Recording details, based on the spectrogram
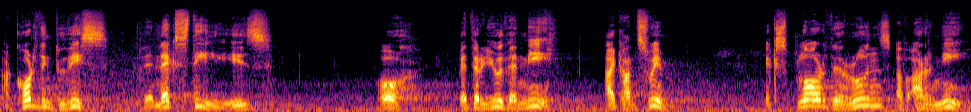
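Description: Here is an earnest young scholar of ancient things in a video game. His pitch sits a little high and swings with eagerness as he explains. The voice rings in a reverberant chamber. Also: sing-song, slow pace, long pauses, fairly bright tone, slight background noise, heavily acted. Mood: thoughtful, explanatory. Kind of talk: video game cutscene acting.

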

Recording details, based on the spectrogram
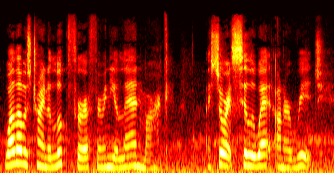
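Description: A woman's voice: a little high, fairly quick, background noise, close to an everyday voice. A woman playing a young student confiding a horror story to her video diary in a dramatic way. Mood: panicked, breathless. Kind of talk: first-person horror audio diary.

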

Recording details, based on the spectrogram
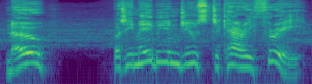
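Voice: medium pitch, sing-song, unhurried, a little hiss or hum, voice pushed up. A storybook reader voicing a genial, self-important scarecrow king who speaks in a pompous, declamatory way. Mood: brisk, commanding.

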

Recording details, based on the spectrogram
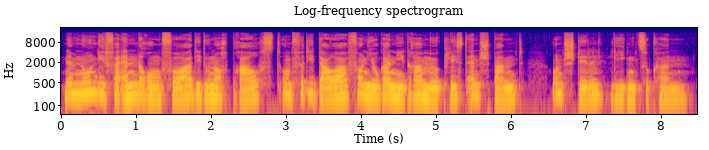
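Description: A woman speaking as a yoga teacher, guiding a relaxation meditation in a calm, measured, instructional way. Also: medium pitch. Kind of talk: slow guided meditation narration.

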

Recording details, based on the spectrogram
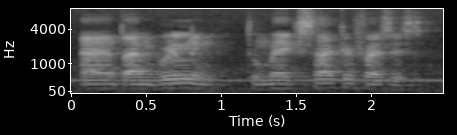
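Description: A young man speaks in an earnest, rehearsed way, his showing on every phrase. His voice sits at an ordinary middle pitch. The camera mic picks up a roomy echo and a steady background hiss. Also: a little slow. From Iceland. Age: late teens. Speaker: golf recruit. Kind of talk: scripted self-introduction to coaches. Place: small plain room indoors.

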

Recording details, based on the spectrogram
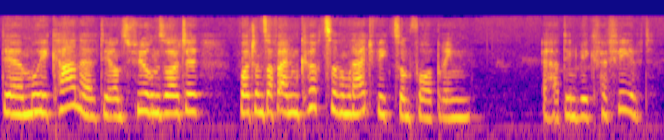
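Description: A woman's voice: high voice, steady tone, moderate pace, a little mellow, lightly acted. An actress playing a well-bred young lady, a colonel's daughter, in a radio play, with polite stage diction. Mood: earnest. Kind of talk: German radio play acting.

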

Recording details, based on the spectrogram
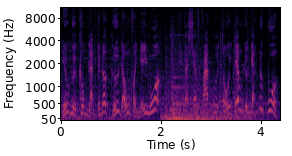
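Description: A man voicing a stern, proud old king who speaks in commands, over loud music. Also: high-pitched, big pitch swings, rapid-fire. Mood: suspicious. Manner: commanding, imperious.

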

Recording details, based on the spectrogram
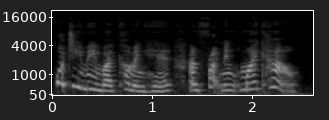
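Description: A woman's voice: high-pitched, very animated, fast, pushed and bright, heavily acted. A woman voicing an angry little china milkmaid in a storybook, indignant and scolding. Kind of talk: storybook character voice.

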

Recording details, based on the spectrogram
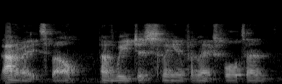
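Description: Deep-voiced wry man in an echoey room. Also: completely flat delivery, fairly quick, sharp tone. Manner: wry, jokey, thinks aloud. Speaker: guest co-player. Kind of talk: casual gameplay chat.

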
